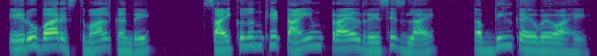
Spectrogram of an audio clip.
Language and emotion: Sindhi, neutral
